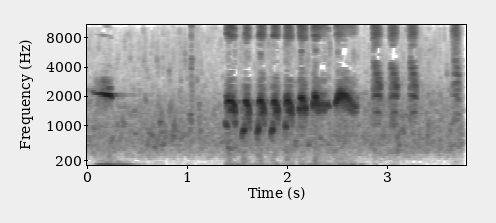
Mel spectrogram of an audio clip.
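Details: Captive white-rumped shama training song: a thin drawn-out whistle, then a rapid string of eight sharp repeated notes ending in a rising slur and a few spaced clicks.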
